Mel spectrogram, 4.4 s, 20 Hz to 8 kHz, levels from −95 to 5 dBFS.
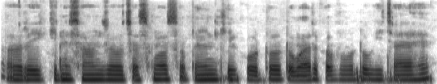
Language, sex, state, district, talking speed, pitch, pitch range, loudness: Hindi, male, Chhattisgarh, Sarguja, 220 wpm, 135 Hz, 130-135 Hz, -14 LUFS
